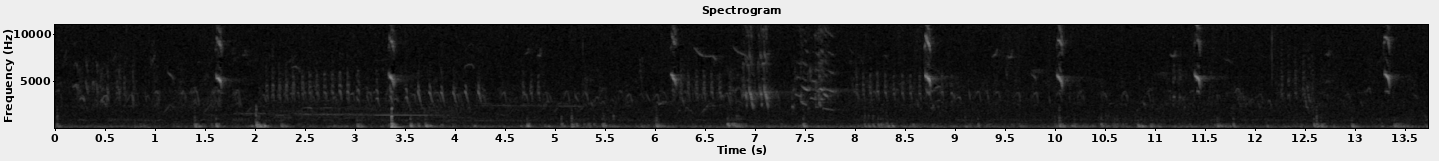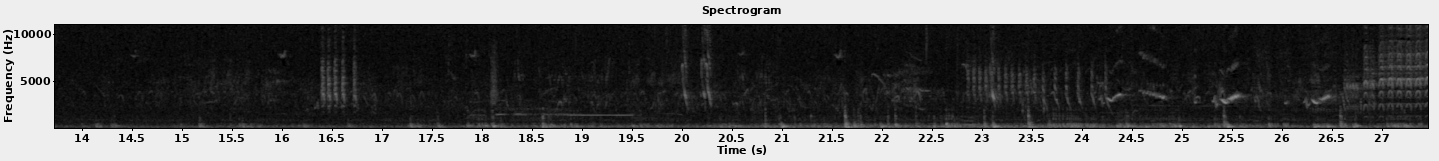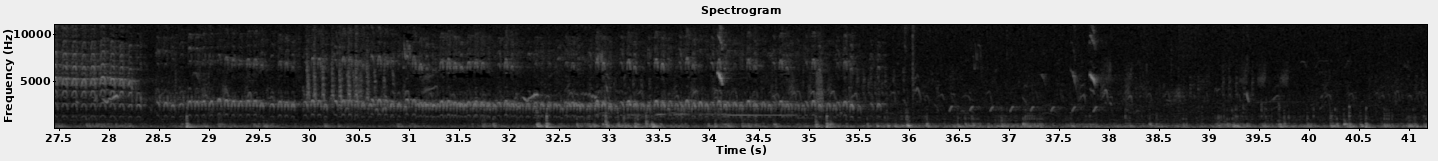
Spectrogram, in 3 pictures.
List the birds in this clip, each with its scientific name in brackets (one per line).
Slate-colored Boubou (Laniarius funebris)
Red-headed Weaver (Anaplectes rubriceps)
Mariqua Sunbird (Cinnyris mariquensis)
White-headed Buffalo-Weaver (Dinemellia dinemelli)
White-browed Robin-Chat (Cossypha heuglini)
Green Woodhoopoe (Phoeniculus purpureus)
